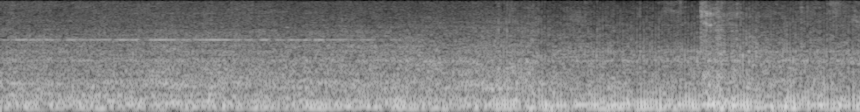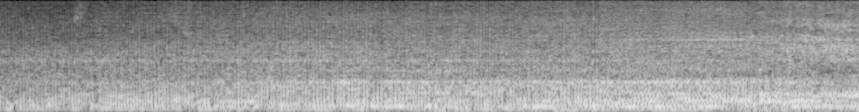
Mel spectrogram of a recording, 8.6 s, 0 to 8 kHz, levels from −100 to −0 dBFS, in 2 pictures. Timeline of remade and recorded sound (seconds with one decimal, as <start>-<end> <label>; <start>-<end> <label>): 0.0-2.5 recorded; 2.5-7.3 remade; 7.3-8.0 recorded; 8.0-8.6 remade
